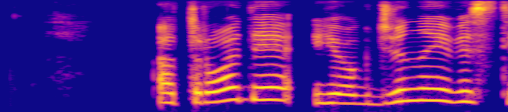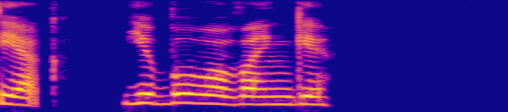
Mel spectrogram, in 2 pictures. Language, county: Lithuanian, Marijampolė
